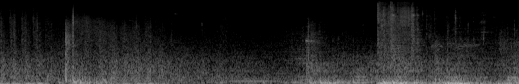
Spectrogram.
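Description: Tank cannon fire in War Thunder from a Panzer IV H, heard as loud game shots and booming impacts, with a sharp report early and a heavier burst near the end over continuous battle noise.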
